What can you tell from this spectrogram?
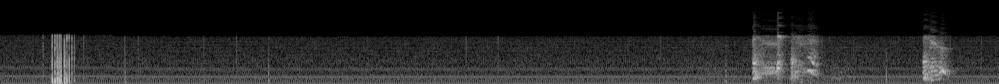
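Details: Child's nocturnal cough at 5 am after coughing all night, recorded 15 minutes after 2 puffs of Ventolin: quiet night room broken by a single cough, then a short burst of two coughs and one more.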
